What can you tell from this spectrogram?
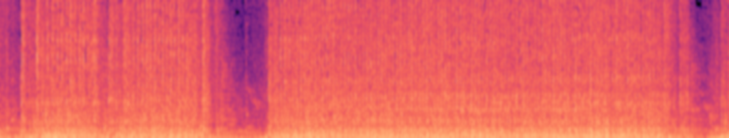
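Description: Electric sewing machine running at speed, stitching a zipper onto fabric, stopping briefly about two seconds in and again near the end.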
